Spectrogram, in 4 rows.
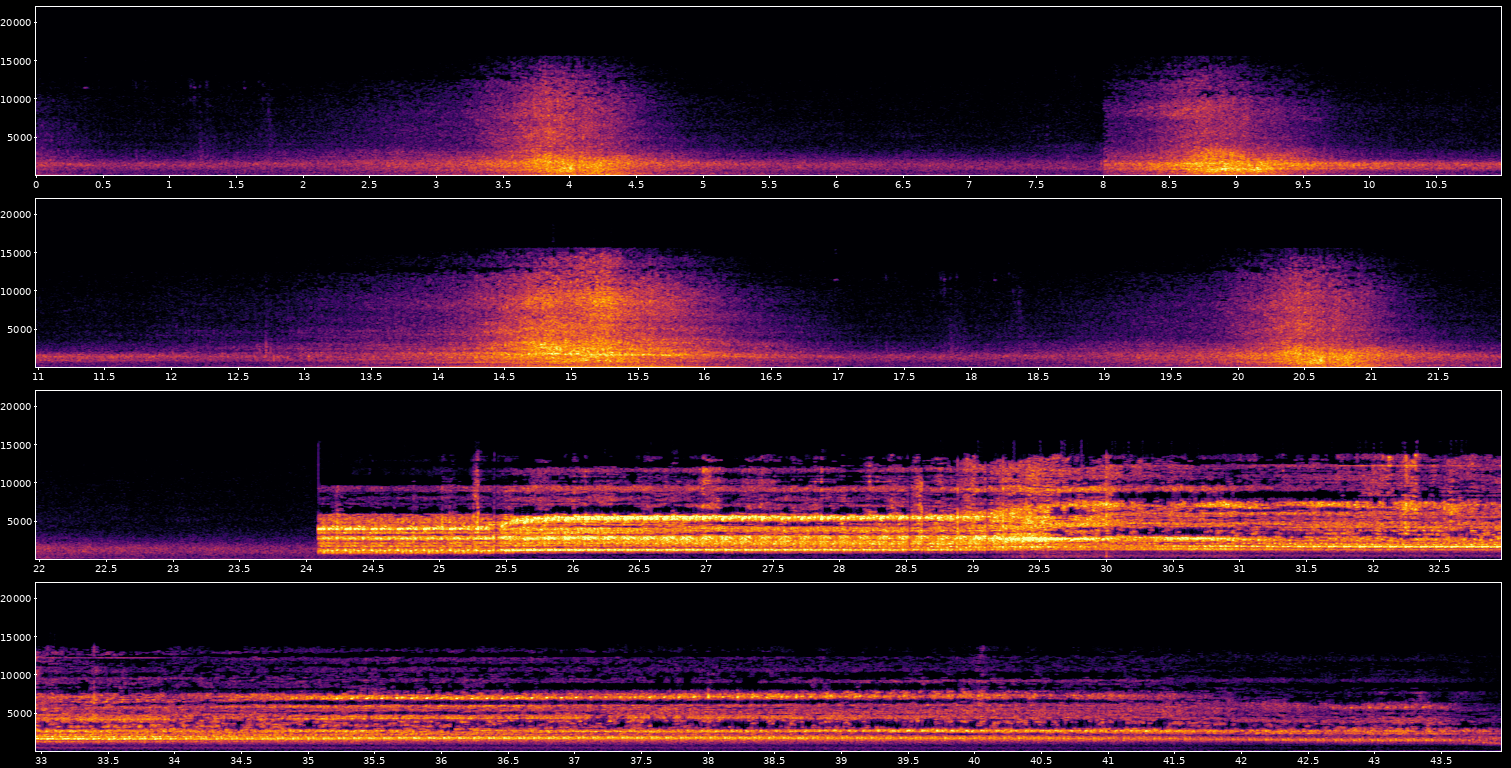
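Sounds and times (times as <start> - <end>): high whining tones: 0.0 - 1.2, 24.1 - 43.9
vehicles passing: 0.0 - 43.9.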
